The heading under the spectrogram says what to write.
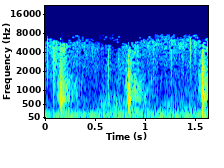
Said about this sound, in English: Did you hear that? Ah, but of course, madame. Did you not tell him to rap 3 times? That's how Richard always used to knock.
